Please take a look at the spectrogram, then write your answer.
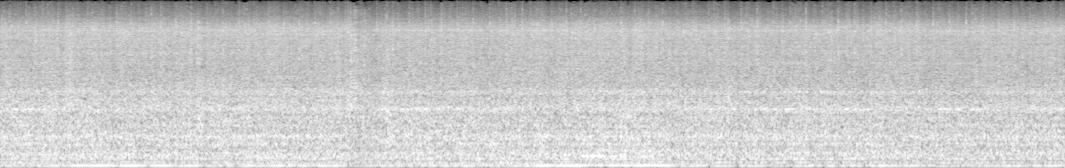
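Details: After refitting the intake's vacuum lines, air filter and cover, the engine is started to listen for air-leak hissing: smooth, even idle with a steady low hum and no ticks, hiss or misses. The engine sounds healthy.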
